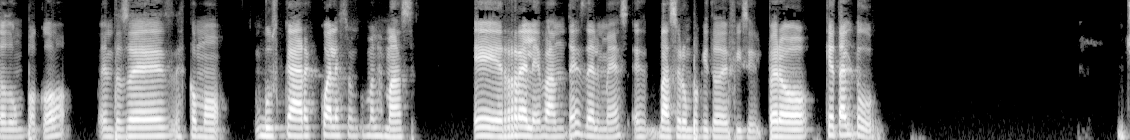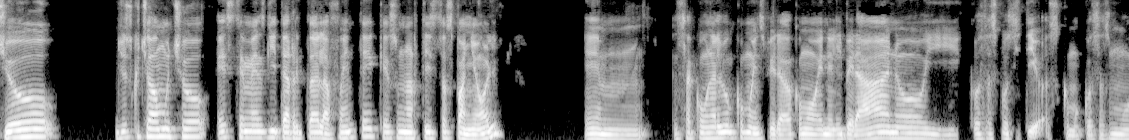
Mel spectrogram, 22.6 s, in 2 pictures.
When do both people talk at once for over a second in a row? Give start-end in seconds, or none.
none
